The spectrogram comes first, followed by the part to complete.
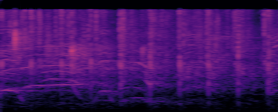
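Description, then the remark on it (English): A crowd claps steadily while scattered voices whoop and cheer over it, the sound full and lively throughout. “You want to know why all these people are clapping and yahooing and stuff?”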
